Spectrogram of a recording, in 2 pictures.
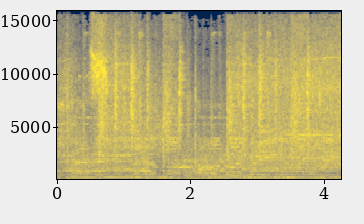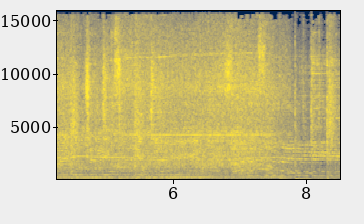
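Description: Drift car engine revving hard, its pitch rising and falling, with tyres squealing, under a music track.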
